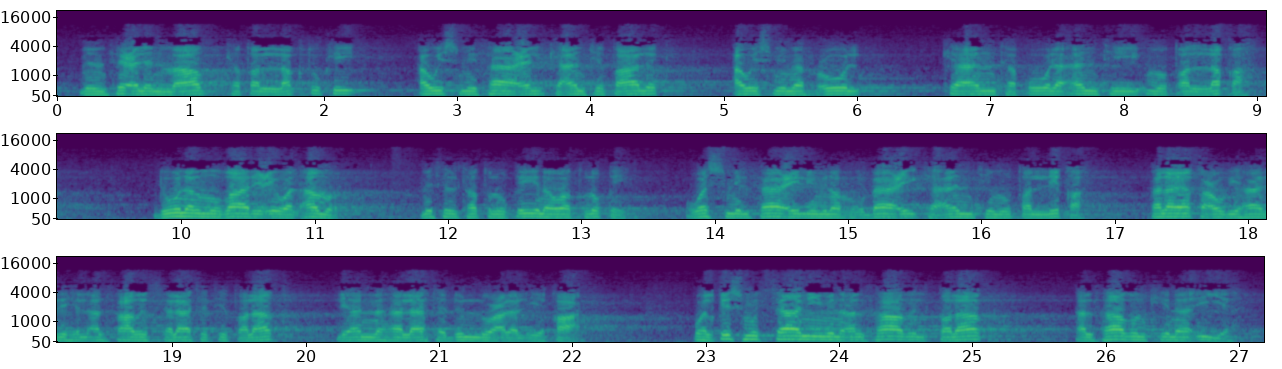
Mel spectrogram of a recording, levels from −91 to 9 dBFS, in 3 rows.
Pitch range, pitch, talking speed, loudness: 130-145 Hz, 135 Hz, 100 wpm, -25 LUFS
